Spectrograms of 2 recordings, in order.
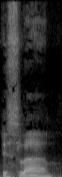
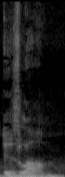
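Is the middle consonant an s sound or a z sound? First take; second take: s; z. First: The middle consonant is a clear s sound. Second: The middle consonant is a z sound. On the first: The speaker calls it right. "or Islam" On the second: The speaker calls it wrong. "not Islam"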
